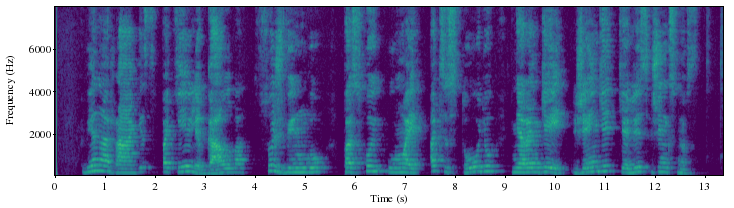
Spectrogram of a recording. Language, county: Lithuanian, Tauragė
